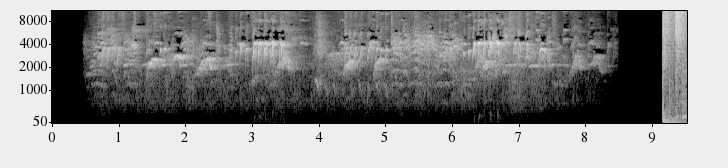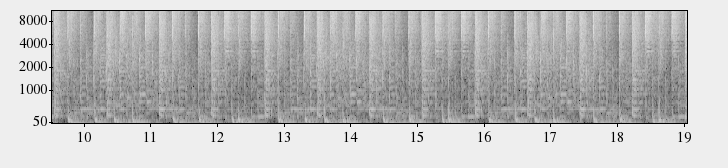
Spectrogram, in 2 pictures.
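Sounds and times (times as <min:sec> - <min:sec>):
birds chirping: 0:00.5 - 0:08.5, 0:10.3 - 0:19.0.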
